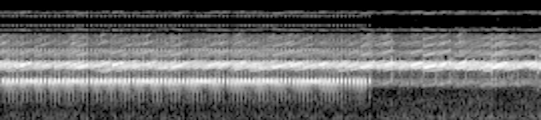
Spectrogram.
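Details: American toads looking for mates in a vernal pool in central Ohio. A lower, even trill runs unbroken for almost four seconds, then stops, leaving a higher-pitched trill that carries on to the end.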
